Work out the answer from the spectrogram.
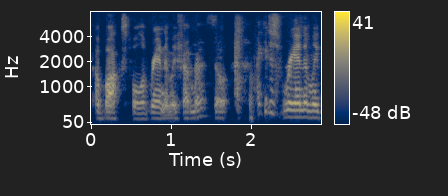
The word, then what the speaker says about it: ephemera: you explain to us what ephemerate is am I saying it right you are ephemera yes okay show you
